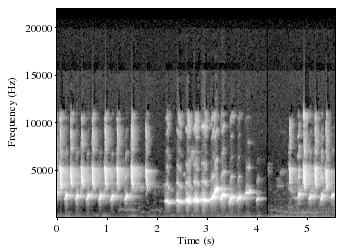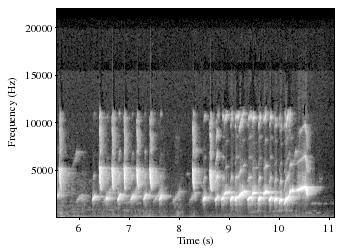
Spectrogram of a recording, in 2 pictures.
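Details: White-rumped shama song to make a quiet bird sing: strings of crisp, evenly repeated chirps, about four per second, alternating with rising warbled whistle runs, in several bouts.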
